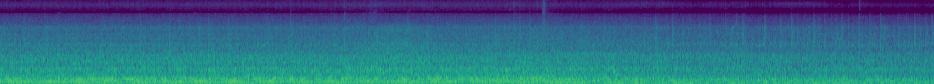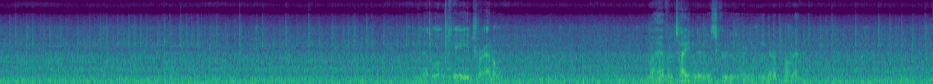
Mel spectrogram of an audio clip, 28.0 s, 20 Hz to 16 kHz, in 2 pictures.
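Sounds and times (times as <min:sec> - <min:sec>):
fan motor hum: 0:00.0 - 0:28.0
rush of air: 0:05.1 - 0:08.6.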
